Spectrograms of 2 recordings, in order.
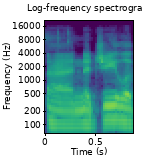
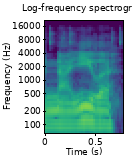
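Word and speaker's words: Najeela: I think I pronounce Nagila the blade blossom incorrectly I pronounce her Naylor on my channel and apparently she's actually based on a real a real name that name is from Arabic I think oh and it's pronounced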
